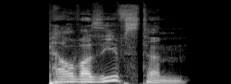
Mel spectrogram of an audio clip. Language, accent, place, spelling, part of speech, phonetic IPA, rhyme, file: German, Germany, Berlin, pervasivstem, adjective, [pɛʁvaˈziːfstəm], -iːfstəm, De-pervasivstem.ogg
- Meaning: strong dative masculine/neuter singular superlative degree of pervasiv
